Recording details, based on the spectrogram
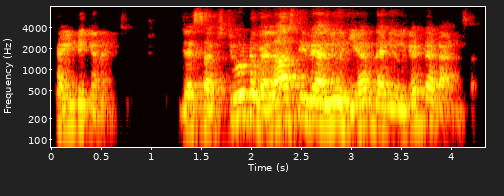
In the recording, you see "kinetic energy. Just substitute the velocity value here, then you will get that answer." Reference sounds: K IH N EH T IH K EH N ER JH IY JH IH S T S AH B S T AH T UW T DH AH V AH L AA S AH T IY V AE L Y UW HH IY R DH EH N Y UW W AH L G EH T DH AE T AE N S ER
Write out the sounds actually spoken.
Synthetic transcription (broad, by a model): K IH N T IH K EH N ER IY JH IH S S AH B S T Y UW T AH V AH L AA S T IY V AE L Y UW HH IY R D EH N Y UW L G EH T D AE T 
